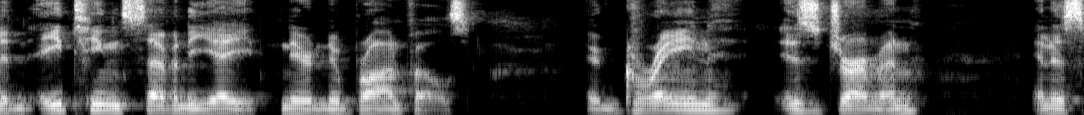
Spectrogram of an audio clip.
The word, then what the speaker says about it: Gruene: And Green Hall is the oldest dance hall in Texas, and it opened in 1878 near New Braunfels. Grain is German and is spelled Gruene, for those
